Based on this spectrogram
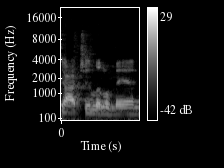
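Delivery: whispered line. Acting out a character's reply under cover: whispering in character. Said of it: "I whisper".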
